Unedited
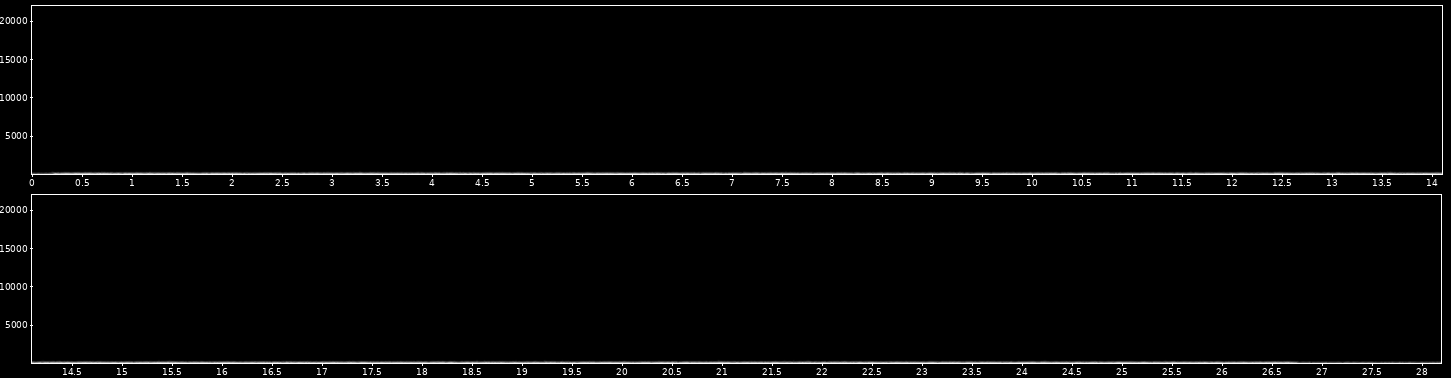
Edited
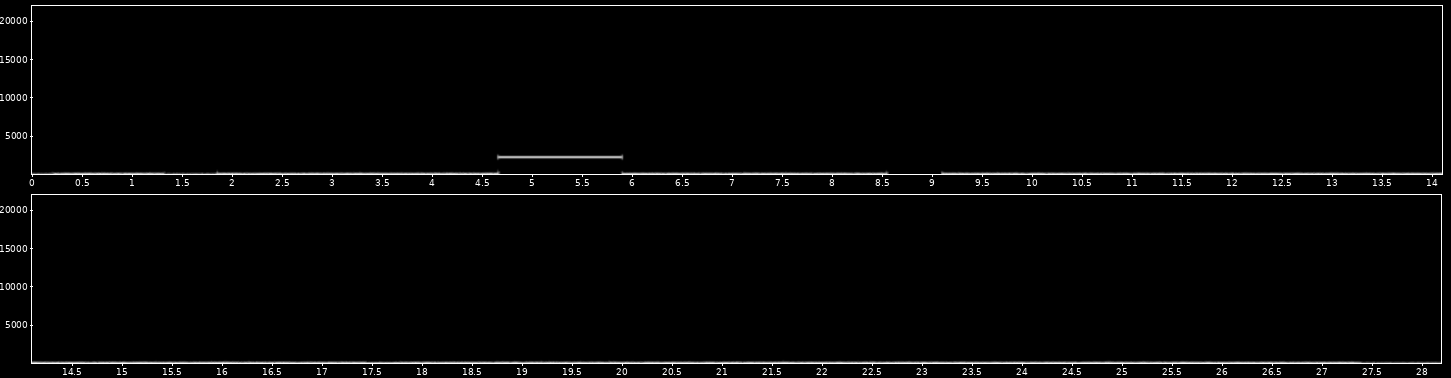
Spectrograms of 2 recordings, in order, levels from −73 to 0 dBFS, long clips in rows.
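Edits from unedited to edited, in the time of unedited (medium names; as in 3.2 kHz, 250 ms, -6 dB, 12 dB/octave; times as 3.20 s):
1.32–1.85 s: room tone
4.66–5.90 s: bleep 2.27 kHz -16 dBFS
8.55 s: insert silence 0.55 s
16.89–17.14 s: speed 73%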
